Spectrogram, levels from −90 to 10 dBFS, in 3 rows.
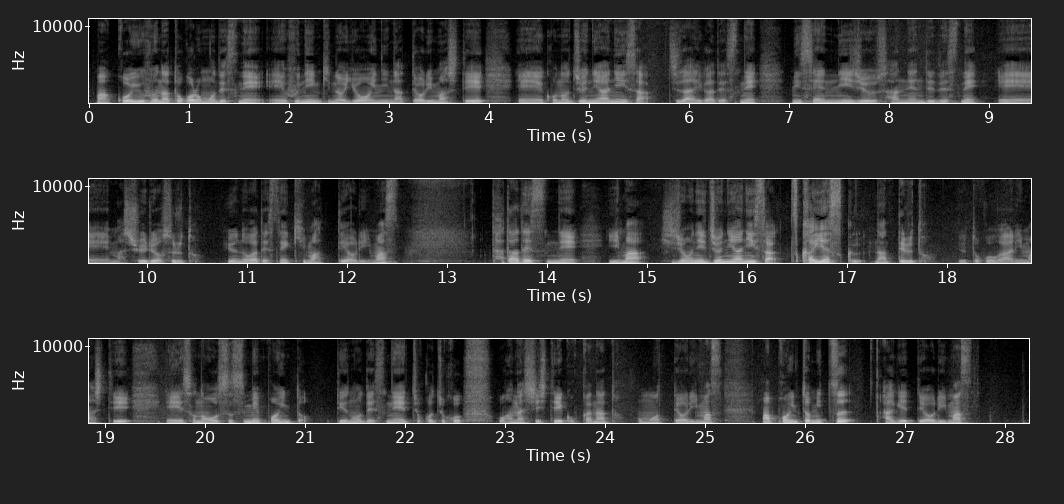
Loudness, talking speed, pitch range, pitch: -26 LUFS, 370 characters per minute, 95-115 Hz, 100 Hz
